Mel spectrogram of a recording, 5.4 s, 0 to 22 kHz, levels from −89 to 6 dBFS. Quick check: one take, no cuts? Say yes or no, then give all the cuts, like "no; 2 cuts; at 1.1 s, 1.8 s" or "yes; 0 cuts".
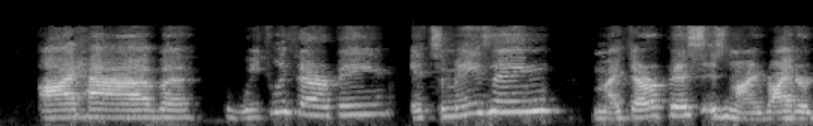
yes; 0 cuts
